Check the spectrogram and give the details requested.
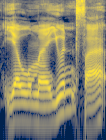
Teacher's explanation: di sini ada huruf Fa maka bunyiannya yang asalnya Yauma yunfa bunyiannya yang asalnya jelas kita samarkan dan dengung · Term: ikhfa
